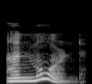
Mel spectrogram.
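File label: "unmourned", British English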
